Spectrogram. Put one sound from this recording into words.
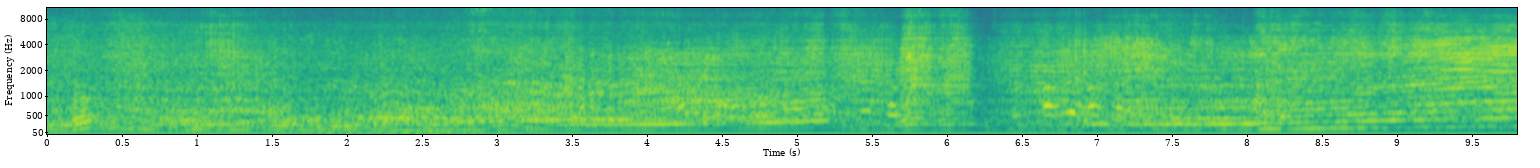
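A racing car engine roars loudly, its pitch rising and falling as it revs through the gears.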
